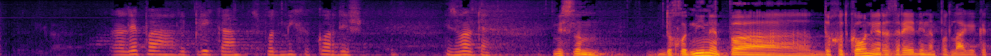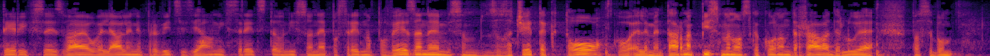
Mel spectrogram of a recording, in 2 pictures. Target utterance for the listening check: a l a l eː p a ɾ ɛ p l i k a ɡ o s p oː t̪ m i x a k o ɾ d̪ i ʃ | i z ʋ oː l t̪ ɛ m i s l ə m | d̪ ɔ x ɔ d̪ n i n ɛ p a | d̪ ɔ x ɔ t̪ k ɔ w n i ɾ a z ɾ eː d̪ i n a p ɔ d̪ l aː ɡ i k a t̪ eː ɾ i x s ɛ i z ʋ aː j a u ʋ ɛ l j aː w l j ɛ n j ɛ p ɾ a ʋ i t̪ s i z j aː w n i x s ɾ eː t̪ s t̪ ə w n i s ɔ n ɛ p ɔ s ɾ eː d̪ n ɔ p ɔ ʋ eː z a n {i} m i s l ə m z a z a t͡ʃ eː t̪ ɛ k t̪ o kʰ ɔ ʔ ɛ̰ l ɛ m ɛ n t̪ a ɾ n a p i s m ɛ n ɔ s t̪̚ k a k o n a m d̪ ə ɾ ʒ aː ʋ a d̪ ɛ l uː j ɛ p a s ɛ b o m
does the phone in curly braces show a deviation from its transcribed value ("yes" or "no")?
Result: yes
